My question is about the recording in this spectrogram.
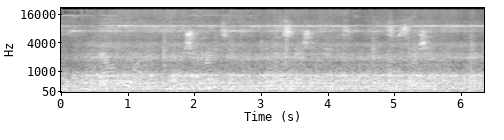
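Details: JR Kyushu 303 series K01 set, car 4 MoHa 303-1, recorded above the Hakata-end bogie with a built-in mic between Shimoyamato and Hatae: heavy rough drone and rumble rising with motor speed; traction motor groaning with violent abnormal vibration.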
